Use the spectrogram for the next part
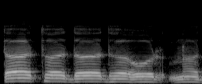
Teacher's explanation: त, थ, द, ध और न दंत्य व्यंजन है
